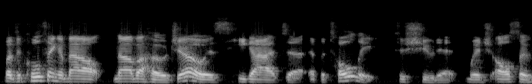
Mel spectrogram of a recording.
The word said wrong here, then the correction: Ippoliti: Silvano Ippoliti. There we go. – Ippoliti. That's how you say it.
